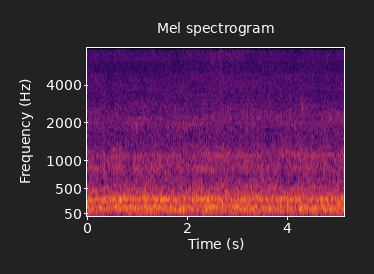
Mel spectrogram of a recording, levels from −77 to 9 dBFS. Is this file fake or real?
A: fake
